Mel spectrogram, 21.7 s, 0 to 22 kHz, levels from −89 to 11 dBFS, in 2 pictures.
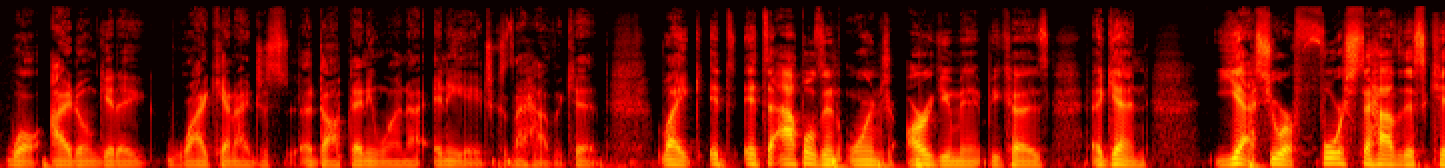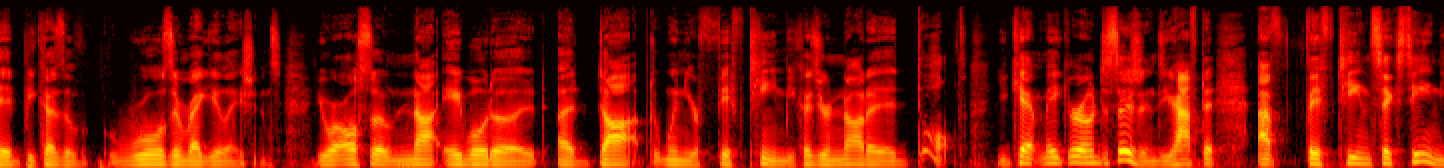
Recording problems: abrupt cut into speech; at the end

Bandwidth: 18 kHz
